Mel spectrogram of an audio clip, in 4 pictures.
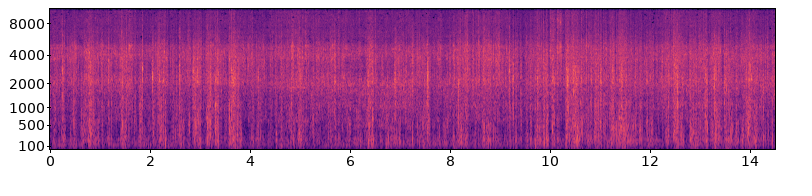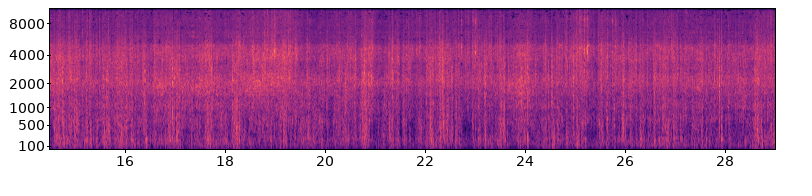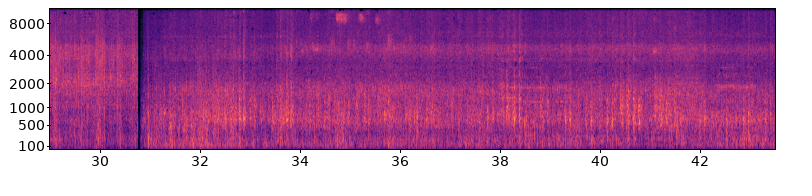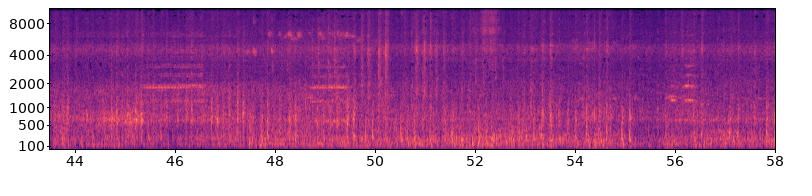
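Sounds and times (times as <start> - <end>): small crackles: 0.0 - 30.8
rushing air from train window: 0.0 - 58.0.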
